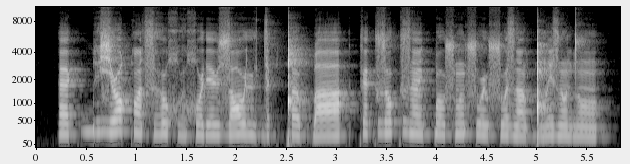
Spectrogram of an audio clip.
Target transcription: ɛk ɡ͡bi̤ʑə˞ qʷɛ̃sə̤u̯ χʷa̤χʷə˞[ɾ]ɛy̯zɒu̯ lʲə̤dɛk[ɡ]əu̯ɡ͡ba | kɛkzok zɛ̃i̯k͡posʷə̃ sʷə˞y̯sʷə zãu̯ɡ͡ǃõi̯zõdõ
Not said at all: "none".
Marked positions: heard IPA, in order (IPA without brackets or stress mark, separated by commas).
ɾʲ, ǃ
